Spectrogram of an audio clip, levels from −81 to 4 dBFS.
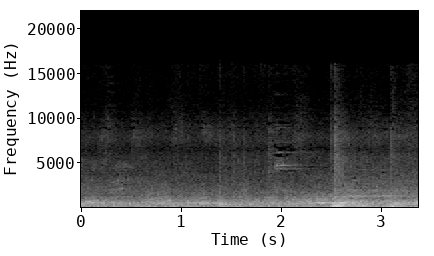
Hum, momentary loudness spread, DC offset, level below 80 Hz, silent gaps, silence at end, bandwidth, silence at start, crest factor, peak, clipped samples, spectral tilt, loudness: none; 9 LU; under 0.1%; -30 dBFS; none; 0 s; 16 kHz; 0 s; 18 dB; -4 dBFS; under 0.1%; -7 dB/octave; -24 LUFS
